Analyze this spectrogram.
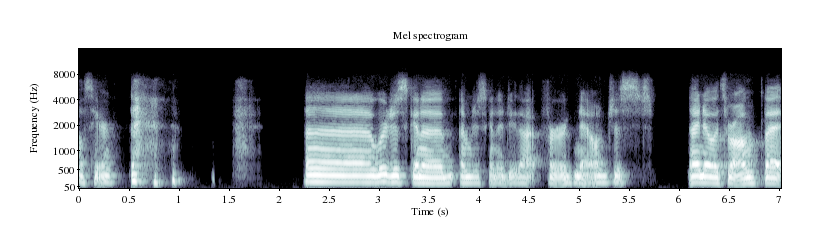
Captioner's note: laughs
